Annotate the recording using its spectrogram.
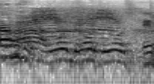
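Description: A young girl's high voice talking in a drawn-out, wavering way, the pitch rising and falling with no break for most of the two seconds.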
